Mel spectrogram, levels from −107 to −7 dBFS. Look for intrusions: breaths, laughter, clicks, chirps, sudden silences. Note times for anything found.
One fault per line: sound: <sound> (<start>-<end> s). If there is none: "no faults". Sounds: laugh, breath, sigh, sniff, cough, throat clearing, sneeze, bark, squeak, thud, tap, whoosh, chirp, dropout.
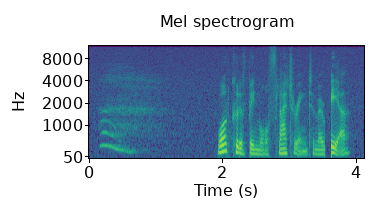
sound: sigh (0.1-1.4 s)
sound: dropout (3.5-3.6 s)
